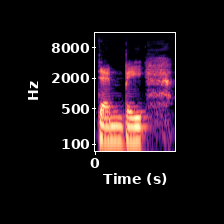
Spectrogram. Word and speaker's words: Denbigh: It's Denbigh.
